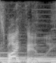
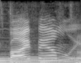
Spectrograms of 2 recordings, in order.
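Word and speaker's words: Spy × Family: I say it, Spy Family. – Spy Family. – Okay. – With a silent X.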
